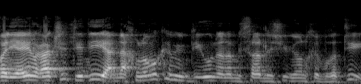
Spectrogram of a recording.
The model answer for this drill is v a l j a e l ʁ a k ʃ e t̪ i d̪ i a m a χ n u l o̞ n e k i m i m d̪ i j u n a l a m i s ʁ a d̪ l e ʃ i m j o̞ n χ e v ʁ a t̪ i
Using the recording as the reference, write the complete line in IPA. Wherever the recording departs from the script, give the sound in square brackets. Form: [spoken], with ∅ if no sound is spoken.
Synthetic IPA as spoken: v a l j a e l ʁ a k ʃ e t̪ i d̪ i a [n] a χ n u l o̞ [m] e k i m i m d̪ i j u n a l a m i s ʁ a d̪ l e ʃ i m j o̞ n χ e v ʁ a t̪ i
